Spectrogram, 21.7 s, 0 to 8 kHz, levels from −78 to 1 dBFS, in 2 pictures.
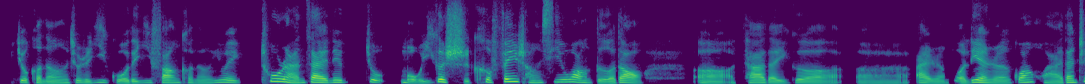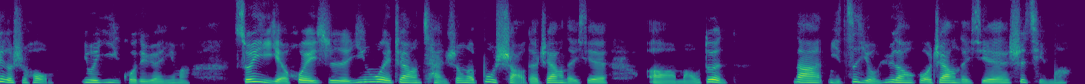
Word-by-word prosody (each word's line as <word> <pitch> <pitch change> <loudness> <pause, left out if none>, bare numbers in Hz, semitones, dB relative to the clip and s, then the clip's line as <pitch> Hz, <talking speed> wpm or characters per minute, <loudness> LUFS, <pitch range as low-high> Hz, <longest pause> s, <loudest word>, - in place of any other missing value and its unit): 就 175 - 0
可 150 -1 -2
能 135 +3 -3
就 165 +3 -4
是 150 -1 -3
异 195 +3 -8
国 135 -6 -2
的 145 - -1
一 160 +3 -10
方， 170 -1 +1
可 160 -2 -7
能 140 +3 -8
因 195 - -4
为 180 -5 -2 0.2
突 275 -2 +2
然 180 -10 +4
在 195 -3 +7
那 200 +1 -1 0.2
就 205 -5 -1
某 150 -10 -2
一 135 - -7
个 235 +9 +7
时 175 -8 +2
刻 145 +9 -2
非 250 +6 +5
常 175 -8 -4
希 225 +5 -4
望 220 -6 +2
得 135 -8 -1
到， - - +4 0.5
呃， 130 -7 -3
他 160 -1 +3
的 145 -3 0
一 135 - -6
个， 135 -4 -3
呃， 120 -3 -12
爱 160 -3 +1
人 130 -1 -6
或 145 - 0
恋 185 +4 +4
人 135 -2 -3
关 205 +4 +2
怀， 140 -9 -4
但 190 0 +3
这 245 +6 0
个 195 - +3
时 175 -2 -6
候， 160 -4 -3 0.2
因 210 - -3
为 195 - +3
异 195 -1 -8
国 145 - -4
的 145 - -4
原 130 -3 -4
因 140 +1 -11
嘛， 130 -2 -11 0.4
所 235 - +3
以 230 -7 +1
也 140 -5 +2
会 170 +5 +4
是 165 -2 0
因 225 +6 -4
为 220 -6 +5
这 170 - -4
样， 175 -4 +3
产 165 -6 -6
生 195 +9 -3
了 170 -2 0
不 230 +7 -3
少 195 - +1
的 125 - -3
这 185 - +1
样 180 -2 +2
的 135 -3 -4
一 - - -8
些， 150 +1 -1 0.4
呃， 125 -3 -2
矛 125 +2 -9
盾。 225 +5 +4 0.6
那 195 -6 +4
你 175 -6 -10
自 190 - -4
己 - - -6
有 145 -5 -2
遇 210 +8 -3
到 190 -3 +3
过 165 -2 0
这 200 - +2
样 175 -3 +4
的 145 - -4
一 - - -9
些 155 +1 -1
事 170 +7 -3
情 140 -9 -10
吗？ 145 +3 -13
165 Hz, 265 characters per minute, -22 LUFS, 140-195 Hz, 0.6 s, 在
